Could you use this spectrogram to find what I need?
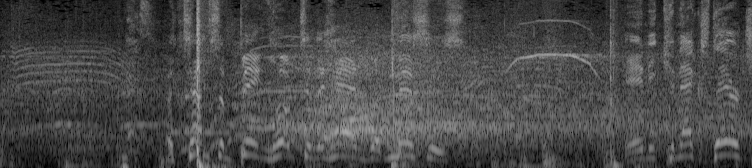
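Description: Punches thud sharply against a body.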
